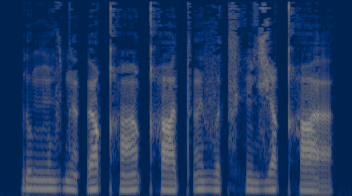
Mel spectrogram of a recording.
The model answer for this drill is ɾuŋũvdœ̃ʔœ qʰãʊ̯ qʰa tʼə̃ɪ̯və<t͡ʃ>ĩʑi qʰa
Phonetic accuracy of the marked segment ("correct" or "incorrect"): incorrect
